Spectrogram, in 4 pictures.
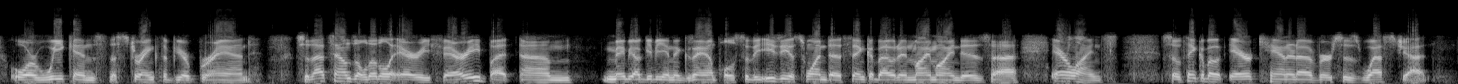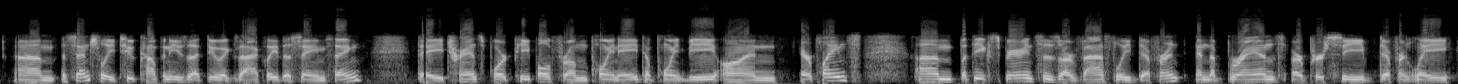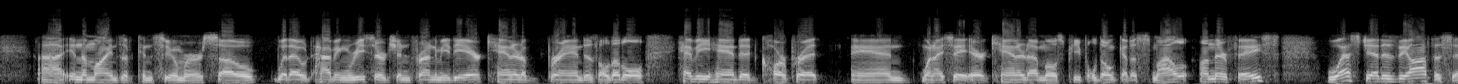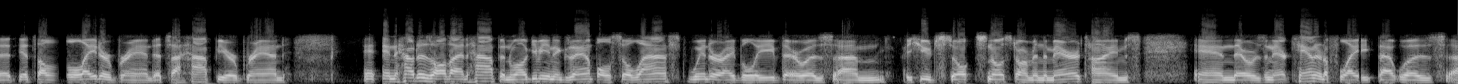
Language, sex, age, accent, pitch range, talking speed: English, male, 40-59, American, 105-120 Hz, 165 wpm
